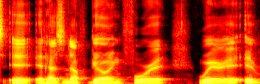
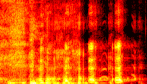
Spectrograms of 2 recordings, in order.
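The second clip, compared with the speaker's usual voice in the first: high giggle; 10 semitones higher than usual. Real, not acted. Laughing at own joke.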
